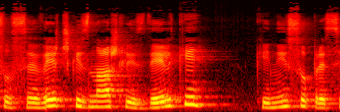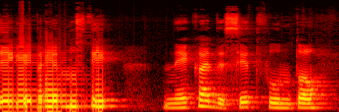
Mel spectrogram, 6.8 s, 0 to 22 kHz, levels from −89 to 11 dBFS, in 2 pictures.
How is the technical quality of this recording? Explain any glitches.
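Two glitches stand out in this speech recording, one very brief and one lasting about a second.

At 0.46 s there's a case of compressed frames skipped. A couple of 26.1 ms frames never got decoded, so roughly 50 ms of audio just disappears. Because neighbouring frames overlap, the jump comes out as a short smeared blip rather than a sharp click.

From 3.44 to 4.44 s you get robotic sound from repeated short buffers. The likely cause is new audio arriving too slowly, with the last 5 ms looped to fill the gaps while most of the real signal gets dropped. That loop imposes a stiff, metallic 200 Hz buzz that only loosely follows the speech.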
